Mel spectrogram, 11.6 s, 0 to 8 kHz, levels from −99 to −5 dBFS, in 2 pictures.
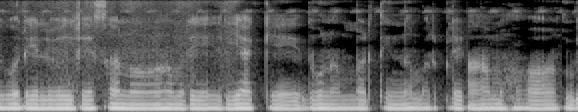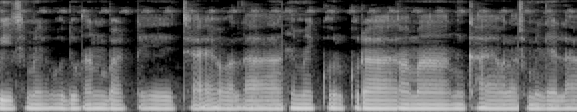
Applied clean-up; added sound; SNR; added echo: none; none; none; none.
